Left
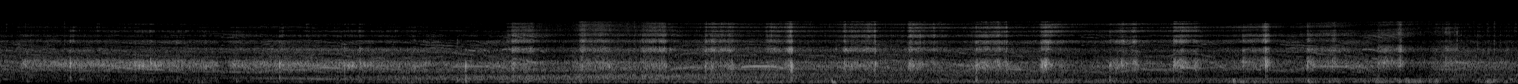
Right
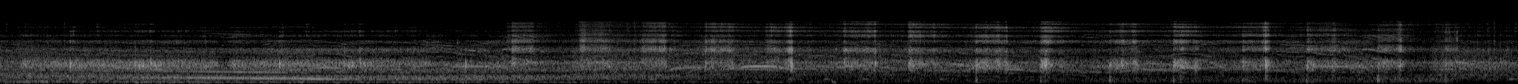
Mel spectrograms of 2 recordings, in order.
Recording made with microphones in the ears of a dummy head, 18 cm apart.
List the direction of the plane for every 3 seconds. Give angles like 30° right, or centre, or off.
40° right, 10° right, 20° left, 40° left, 50° left.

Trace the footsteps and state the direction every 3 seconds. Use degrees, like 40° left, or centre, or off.
centre, 30° left, 30° left, centre, 20° right.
